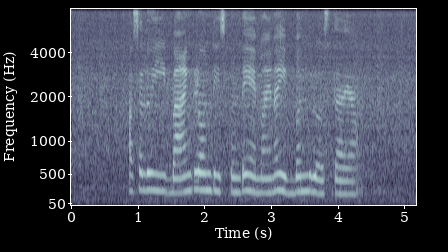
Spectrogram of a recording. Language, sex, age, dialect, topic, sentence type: Telugu, female, 51-55, Central/Coastal, banking, question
